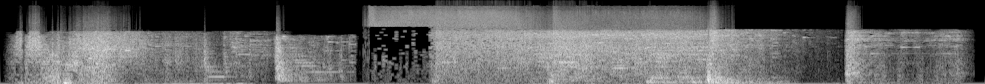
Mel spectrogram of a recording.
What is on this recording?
Glass riot mixdown Fresnd ud
Glass breaking effects mixed down in Audition v.3
Otherwise I'll be taking it down permanently very soon
fx, effects, Sound-Effects, synthesis, media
